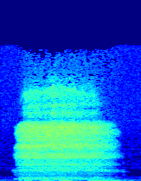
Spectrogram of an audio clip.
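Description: A long, deep breath taken during a meditation. It is a loud, airy and steady rush that lasts nearly two seconds, with no talk over it.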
